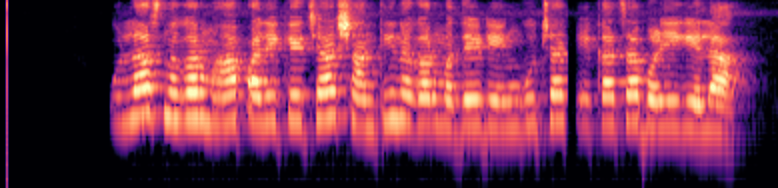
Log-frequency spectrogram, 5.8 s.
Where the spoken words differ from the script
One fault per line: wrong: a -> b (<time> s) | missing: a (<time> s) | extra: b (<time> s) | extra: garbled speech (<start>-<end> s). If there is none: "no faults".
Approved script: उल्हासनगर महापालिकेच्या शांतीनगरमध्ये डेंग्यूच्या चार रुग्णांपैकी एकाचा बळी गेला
missing: चार रुग्णांपैकी (4.2 s)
